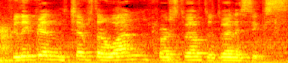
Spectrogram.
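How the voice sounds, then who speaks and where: A man with a non-native accent, plus noticeable background noise and audible room echo. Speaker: lay preacher, Bible student. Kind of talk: sermon. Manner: halting, with frequent repetitions.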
